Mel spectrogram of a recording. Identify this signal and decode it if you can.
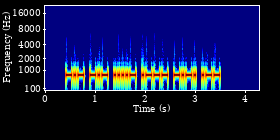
Morse code, heard as a keyed tone, about 30 wpm, 700 Hz. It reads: KK4JCW
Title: USA Call Signs - 6 Characters - Repeated 2x - 30wpm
